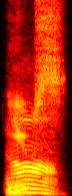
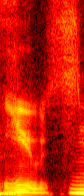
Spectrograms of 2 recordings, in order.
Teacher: because use Is being used as a noun As a noun here And not a verb We're pronouncing it with the S sound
